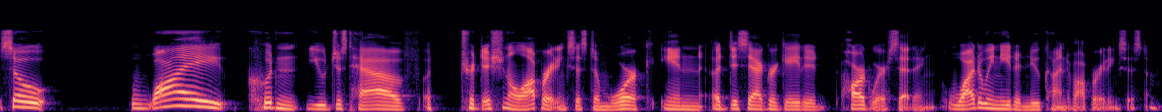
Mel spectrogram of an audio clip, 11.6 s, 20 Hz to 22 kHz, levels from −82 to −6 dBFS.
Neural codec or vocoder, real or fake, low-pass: none; real; 7.2 kHz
